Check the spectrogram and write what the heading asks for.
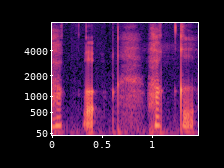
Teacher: حق، آپ دیکھیے قاف پہ میری آواز لوٹ رہی ہے. حق حق، اس قاف کی آواز کا لوٹنا ہی ہمارا قلقلہ کرنا کہلاتا ہے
